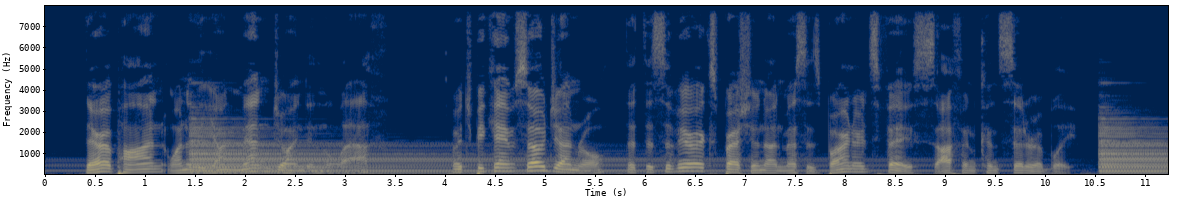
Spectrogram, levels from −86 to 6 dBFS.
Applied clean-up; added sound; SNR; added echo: none; Piano; 8 dB; none.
